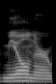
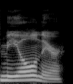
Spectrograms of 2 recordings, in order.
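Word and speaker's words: Mjölnir: The pronunciation of Molner was very similar to meow meow. Daisy tried calling out in confusion. It's Molir, the great Thor's hammer. Thor corrected her, displeased.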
